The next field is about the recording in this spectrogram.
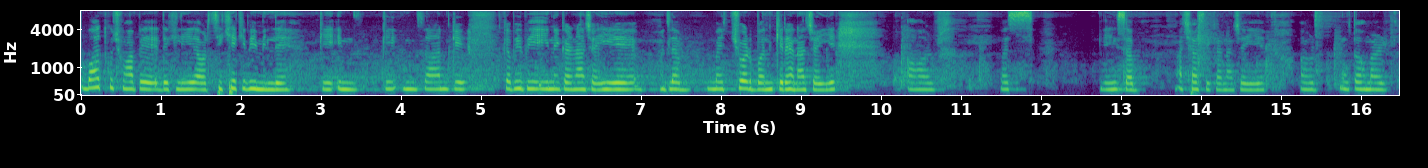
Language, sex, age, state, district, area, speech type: Maithili, female, 30-45, Bihar, Purnia, urban, spontaneous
